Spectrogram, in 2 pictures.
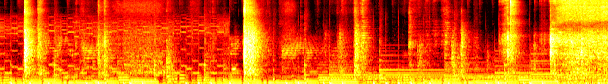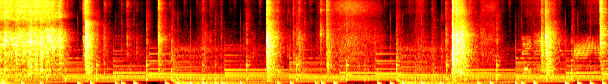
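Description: A Rubi manual tile cutter scores and snaps porcelain stoneware slab into strips of equal size, one after another: repeated sharp clicks and knocks, scraping strokes and a brief harsh grinding burst midway.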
